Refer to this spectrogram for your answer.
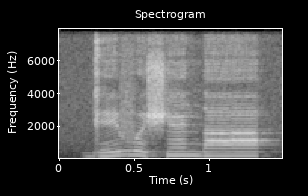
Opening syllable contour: rising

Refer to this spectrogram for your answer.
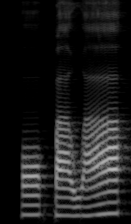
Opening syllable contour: low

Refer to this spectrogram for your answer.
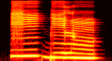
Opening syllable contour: high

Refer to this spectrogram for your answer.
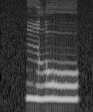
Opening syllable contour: high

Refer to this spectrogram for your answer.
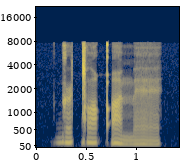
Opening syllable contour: high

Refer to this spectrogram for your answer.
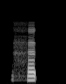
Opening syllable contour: low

